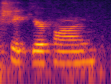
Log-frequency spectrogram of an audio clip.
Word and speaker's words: Shake Your Fawn: It's pronounced like Shake Your Fawn, like you shake something.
